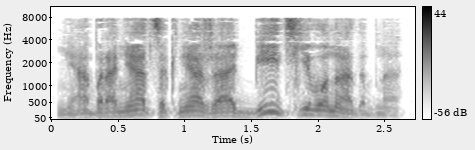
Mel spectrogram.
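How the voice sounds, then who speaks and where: A man voicing a gruff veteran war captain. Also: on the low side, very animated, fairly quick, no echo, lo-fi sound. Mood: fierce. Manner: gruff, warlike.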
